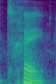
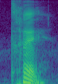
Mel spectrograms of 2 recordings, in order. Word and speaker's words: très: The letter E with a grave accent, like the one in très, should be pronounced like the E sound in the English word fed, so très.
